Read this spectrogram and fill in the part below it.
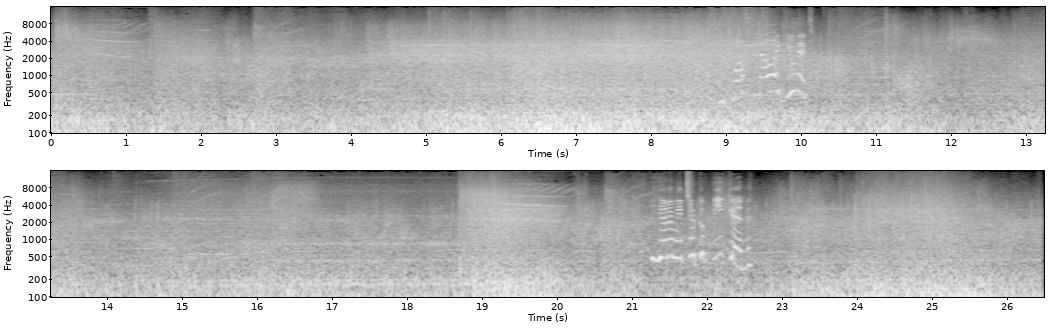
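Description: Heavy robot footsteps thud.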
